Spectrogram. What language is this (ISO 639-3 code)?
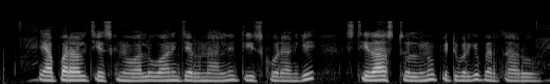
tel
